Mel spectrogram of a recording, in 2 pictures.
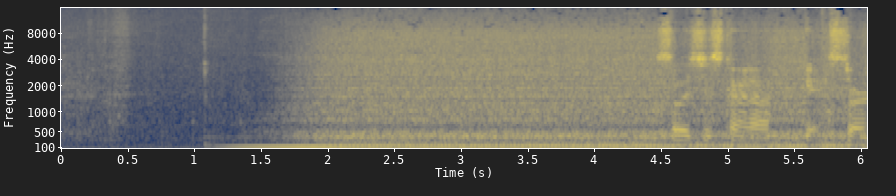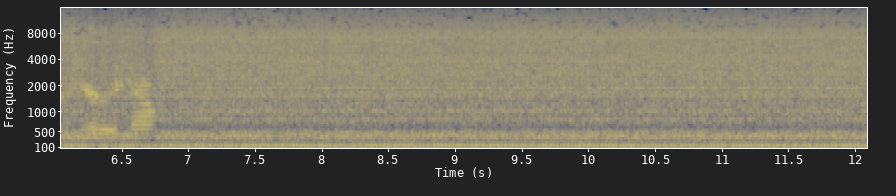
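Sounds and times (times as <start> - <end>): air conditioner hum: 0.0 - 12.0.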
